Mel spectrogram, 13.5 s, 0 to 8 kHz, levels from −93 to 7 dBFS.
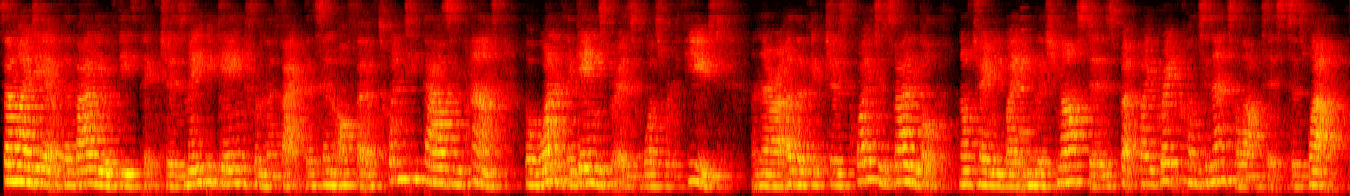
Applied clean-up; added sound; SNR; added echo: neural separator model SepFormer DNS4.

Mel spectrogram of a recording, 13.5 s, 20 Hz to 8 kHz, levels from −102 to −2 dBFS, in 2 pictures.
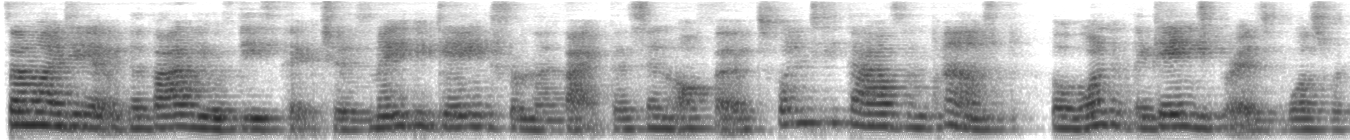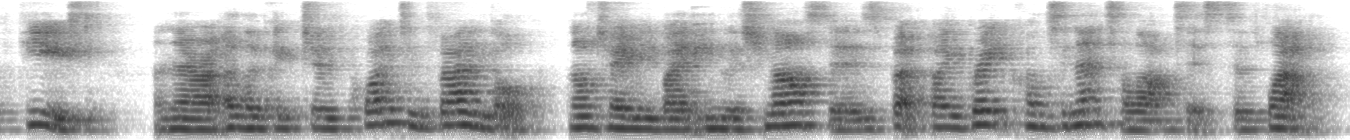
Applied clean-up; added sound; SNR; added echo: neural mask model DeepFilterNet 3.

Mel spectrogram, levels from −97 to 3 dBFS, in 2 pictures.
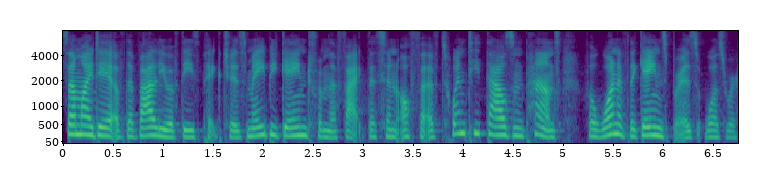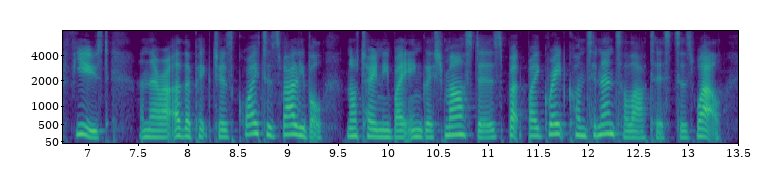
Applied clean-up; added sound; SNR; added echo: none; none; none; none.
